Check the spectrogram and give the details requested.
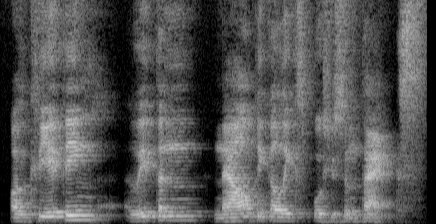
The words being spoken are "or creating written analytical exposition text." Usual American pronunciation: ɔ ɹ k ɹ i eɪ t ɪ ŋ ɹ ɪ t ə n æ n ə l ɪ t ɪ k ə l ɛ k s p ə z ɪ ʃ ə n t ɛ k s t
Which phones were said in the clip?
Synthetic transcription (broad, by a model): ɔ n k ɹ i eɪ t ɪ ŋ ɹ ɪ t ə n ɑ ə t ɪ k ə l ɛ k s p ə s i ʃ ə n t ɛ k s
